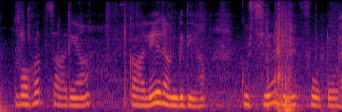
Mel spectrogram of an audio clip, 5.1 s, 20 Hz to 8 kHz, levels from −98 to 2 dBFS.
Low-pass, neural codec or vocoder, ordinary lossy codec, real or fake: none; none; none; real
